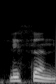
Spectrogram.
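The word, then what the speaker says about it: listen: लिसन। लिसन का मतलब होता है सुनना। इसमें भी एस के बाद टी साइलेंट होता है।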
